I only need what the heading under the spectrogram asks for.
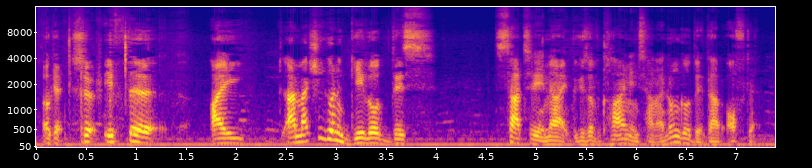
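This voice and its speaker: A tailor in his forties with a Hong Kong English accent replies to livestream viewers, blunt, impatient, and swearing at commenters. His mid-range voice is expressive, a little fast, and a bit bright. The low-quality recording has slight background noise, and trophies stand behind him indoors.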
